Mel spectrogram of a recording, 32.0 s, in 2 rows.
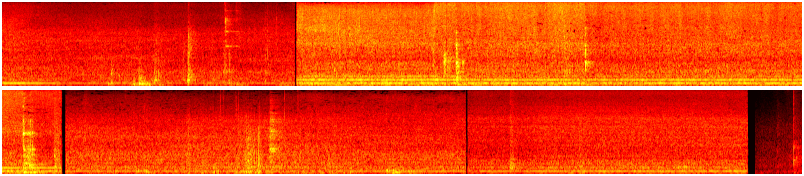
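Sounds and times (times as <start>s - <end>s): meat sizzling in a pan: 5.9s - 17.2s.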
